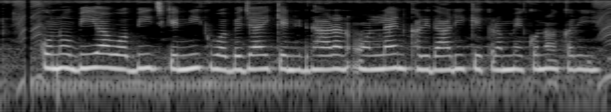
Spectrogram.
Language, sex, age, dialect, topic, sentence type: Maithili, female, 18-24, Southern/Standard, agriculture, question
